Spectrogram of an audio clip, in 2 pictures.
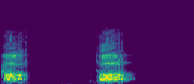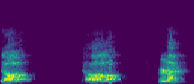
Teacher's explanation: इनका उच्चारण मूर्धा से होता है। इसलिए इनको मूर्धन्य वर्ण कहते हैं।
